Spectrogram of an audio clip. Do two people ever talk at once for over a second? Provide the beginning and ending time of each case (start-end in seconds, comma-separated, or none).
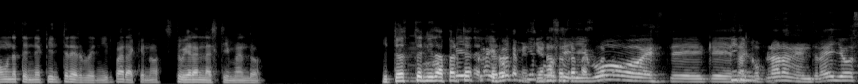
4.0-6.2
